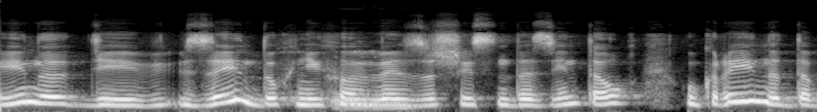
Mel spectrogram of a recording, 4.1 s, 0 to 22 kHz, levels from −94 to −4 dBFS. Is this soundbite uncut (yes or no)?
yes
